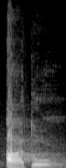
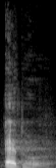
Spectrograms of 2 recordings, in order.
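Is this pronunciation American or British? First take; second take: British; American. First: It is said with a British accent. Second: It is said with an American accent. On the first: "영국식 발음은" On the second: "미국식 발음은"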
